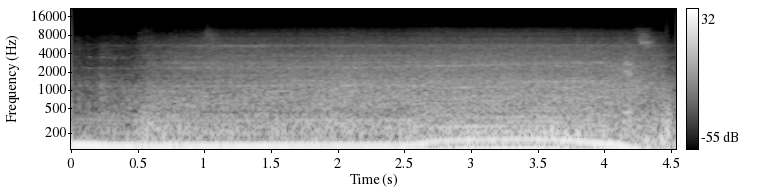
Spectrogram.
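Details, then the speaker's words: Supercharged Pontiac Bonneville SSEi under acceleration: steady low whirr under engine drone shifting with road speed from passenger side; suspected supercharger pulley, rebuilt transmission, differential or wheel hub, unconfirmed. "it sounds like a whirring it's just like something rotational so we're suspecting either the supercharger pulley or it could be some with the transmission because you know we rebuilt it so who knows"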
